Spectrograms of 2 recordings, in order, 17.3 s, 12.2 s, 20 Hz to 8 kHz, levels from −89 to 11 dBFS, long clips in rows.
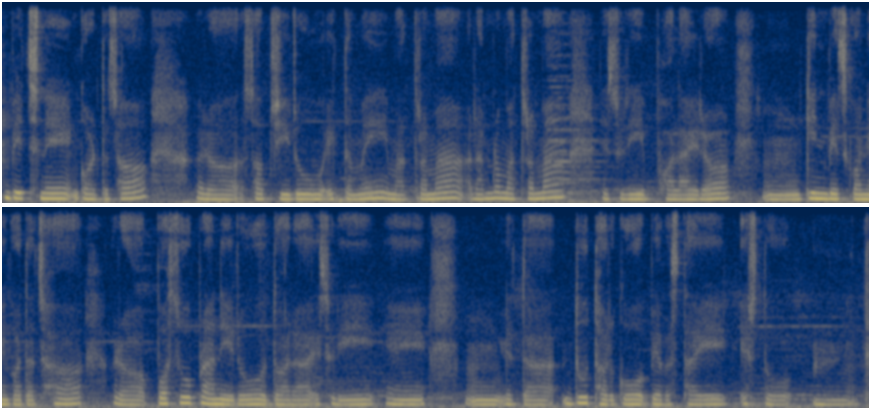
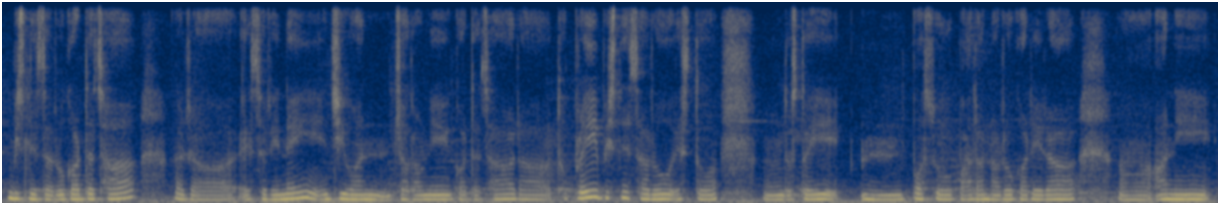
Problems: continuous background conversations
